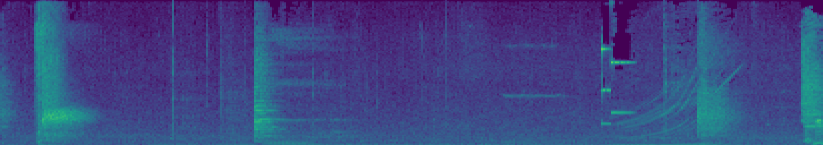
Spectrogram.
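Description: A golf club swings through the air with a sharp whoosh.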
